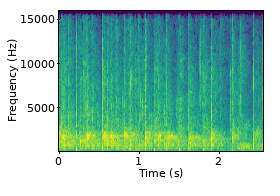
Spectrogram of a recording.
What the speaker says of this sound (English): So I'd like to give her and the police department a round of applause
